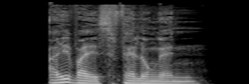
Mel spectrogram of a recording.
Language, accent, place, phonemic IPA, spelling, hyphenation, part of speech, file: German, Germany, Berlin, /ˈaɪ̯vaɪ̯sˌfɛlʊŋən/, Eiweißfällungen, Ei‧weiß‧fäl‧lun‧gen, noun, De-Eiweißfällungen.ogg
- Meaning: plural of Eiweißfällung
